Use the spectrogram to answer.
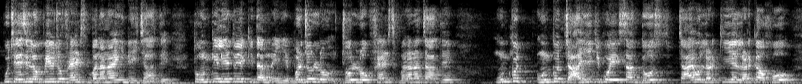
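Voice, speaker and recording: A man's voice: high voice, brisk. A young man from Gujarat with a Gujarati accent, whose first language is Gujarati, casually recommending books in a vlog, hesitant and earnest, often restarting his sentences. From Gujarat, India. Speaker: vlogger. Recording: echoey, slightly muffled room recording.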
